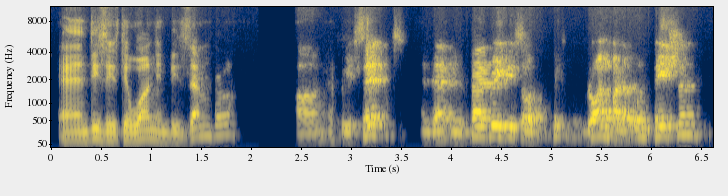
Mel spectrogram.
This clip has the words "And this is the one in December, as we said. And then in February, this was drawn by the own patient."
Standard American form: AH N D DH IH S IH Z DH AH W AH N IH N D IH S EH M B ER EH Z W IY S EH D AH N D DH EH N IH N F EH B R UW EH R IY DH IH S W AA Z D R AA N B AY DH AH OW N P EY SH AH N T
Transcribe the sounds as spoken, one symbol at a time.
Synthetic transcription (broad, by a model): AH N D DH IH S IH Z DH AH W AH N IH N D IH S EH M B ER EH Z W IY S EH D AH N D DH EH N IH N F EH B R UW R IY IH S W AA S D R AA N B AY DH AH OW N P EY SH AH N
